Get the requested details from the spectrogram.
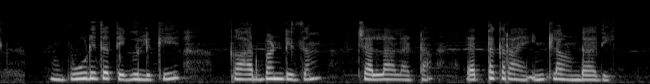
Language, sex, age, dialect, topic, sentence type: Telugu, female, 18-24, Southern, agriculture, statement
